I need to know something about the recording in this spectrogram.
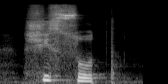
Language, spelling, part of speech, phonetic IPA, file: Ukrainian, шістсот, numeral, [ʃʲiˈsːɔt], Uk-шістсот.ogg
- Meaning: six hundred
